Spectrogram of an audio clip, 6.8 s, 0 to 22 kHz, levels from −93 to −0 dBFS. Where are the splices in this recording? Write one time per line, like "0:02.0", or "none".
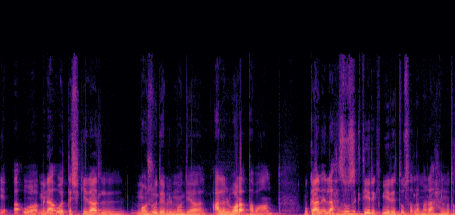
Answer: none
